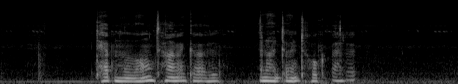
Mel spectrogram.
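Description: A young woman speaks softly and tensely.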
